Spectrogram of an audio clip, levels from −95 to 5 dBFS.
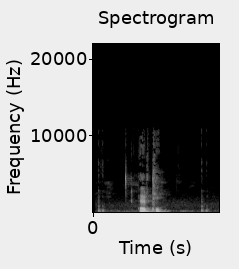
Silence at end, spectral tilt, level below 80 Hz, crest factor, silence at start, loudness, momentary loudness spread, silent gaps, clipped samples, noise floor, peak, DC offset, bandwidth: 0.25 s; -7.5 dB/octave; -58 dBFS; 24 dB; 0.1 s; -30 LUFS; 26 LU; none; under 0.1%; -62 dBFS; -10 dBFS; under 0.1%; 10.5 kHz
